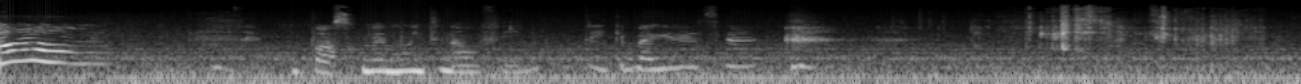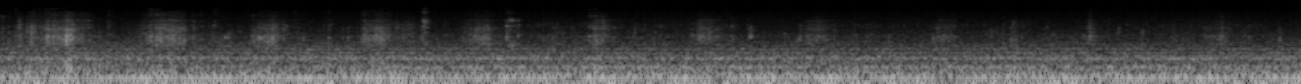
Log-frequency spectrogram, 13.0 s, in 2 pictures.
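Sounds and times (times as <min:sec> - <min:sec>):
car low hum: 0:00.0 - 0:13.0
people crunching potato chips: 0:04.8 - 0:13.0.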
